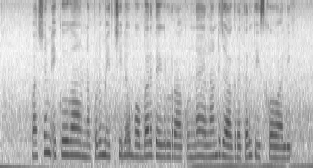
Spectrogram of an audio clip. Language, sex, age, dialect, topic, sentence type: Telugu, female, 60-100, Central/Coastal, agriculture, question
